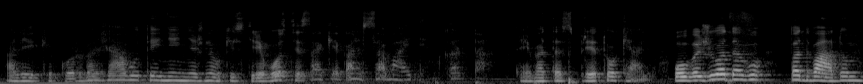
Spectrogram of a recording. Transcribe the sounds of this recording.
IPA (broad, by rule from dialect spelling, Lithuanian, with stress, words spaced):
ˈɑːlʲɛ ɪkʲɪ ˈkʊr ʋɐˈʒʲæːʋoː tɐɪ nʲɛɪ nʲɛʒʲɪˈnɐʊ ɪkʲɪ sʲtʲrʲeːˈʋoːs tɐɪ ˈsɑːkʲeː ˈɡɐlʲ sɐˈʋɐɪtʲeːn ˈkɐrtɑː tɐɪ ʋɐ ˈtɐs ˈpʲrʲiɛ toː ˈkʲæːlʲoː oː ʋɐˈʒʲuɔdɐʋoː pɐˈdʋɑːdoːm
